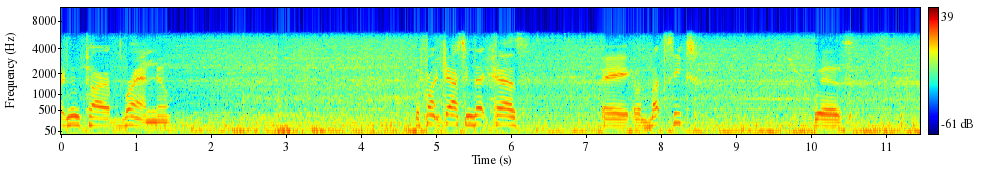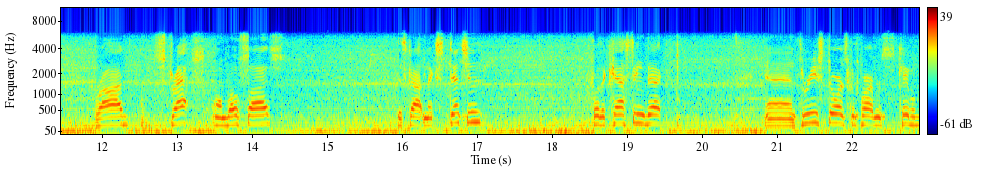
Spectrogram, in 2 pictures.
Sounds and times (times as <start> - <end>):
Speech: 0.0 - 1.5, 4.7 - 6.3, 7.2 - 8.6, 10.0 - 10.6, 11.9 - 14.5, 15.9 - 17.1, 18.5 - 19.6, 20.8 - 22.9.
